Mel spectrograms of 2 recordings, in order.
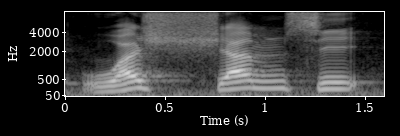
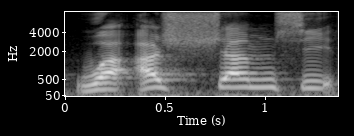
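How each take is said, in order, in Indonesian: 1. Kedua kata menyatu tanpa hentian. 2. Hentian glotis memisahkan kedua kata. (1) "tapi wasyamsi" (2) "Bukan wa asyamsi"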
